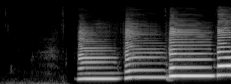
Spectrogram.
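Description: Selmer Mark VI alto saxophone playing the opening of an R&B line slowly as a rising arpeggio on concert C, E and G, each note held about half a second, starting about a second in.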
